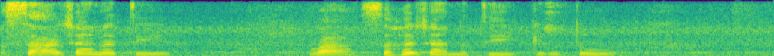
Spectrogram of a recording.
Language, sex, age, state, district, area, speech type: Sanskrit, female, 45-60, Maharashtra, Nagpur, urban, spontaneous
